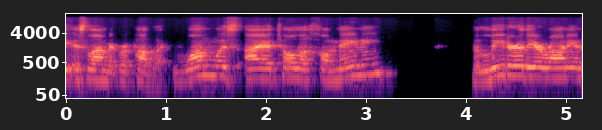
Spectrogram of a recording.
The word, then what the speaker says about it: Khamenei: And right there, I want everyone to get the difference in pronunciation. Khomeini does not equal Khamenei, and that'll be one of the test questions at the end.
